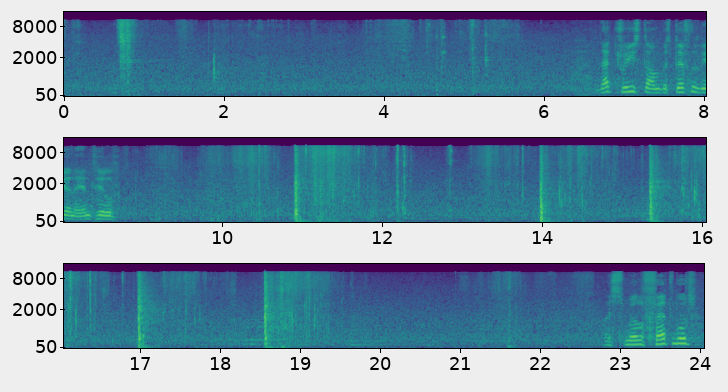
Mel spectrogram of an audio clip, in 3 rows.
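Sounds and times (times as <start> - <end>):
wood splintering and crackling: 9.8 - 17.9, 18.5 - 19.6
axe chopping log: 10.9 - 12.4, 13.7 - 14.6, 15.3 - 17.8, 18.5 - 19.4.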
